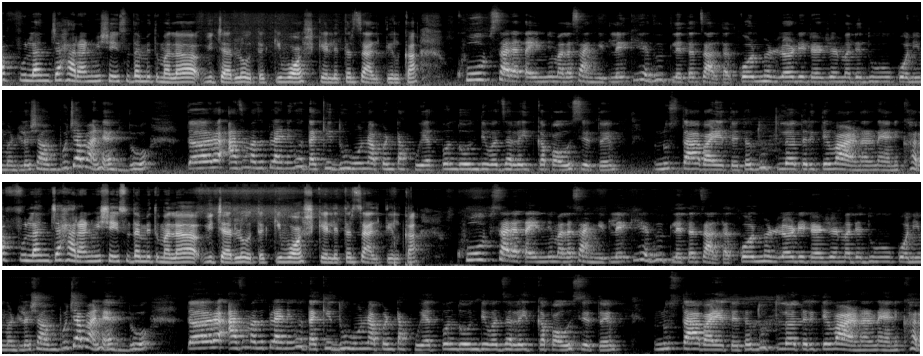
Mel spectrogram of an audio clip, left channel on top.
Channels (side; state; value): left; noise; rumble, 24 dB below the sound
